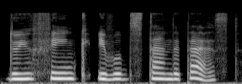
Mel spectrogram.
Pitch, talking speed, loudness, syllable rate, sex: 250 Hz, 200 wpm, -14 LUFS, 3.6 syllables/s, female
